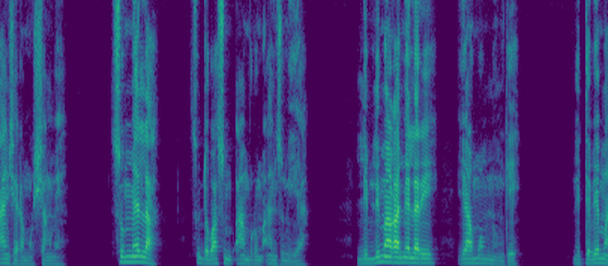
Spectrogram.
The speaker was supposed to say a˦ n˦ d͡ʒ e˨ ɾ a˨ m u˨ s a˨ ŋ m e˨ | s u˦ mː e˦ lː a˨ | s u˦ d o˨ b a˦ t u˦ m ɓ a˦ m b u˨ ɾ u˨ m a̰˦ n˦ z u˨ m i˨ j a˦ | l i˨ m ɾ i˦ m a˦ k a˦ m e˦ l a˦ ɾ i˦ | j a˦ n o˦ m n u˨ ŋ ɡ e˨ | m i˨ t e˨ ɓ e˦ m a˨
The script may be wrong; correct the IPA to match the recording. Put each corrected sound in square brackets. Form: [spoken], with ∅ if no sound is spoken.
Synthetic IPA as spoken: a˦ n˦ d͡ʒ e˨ ɾ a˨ m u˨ [ʃ] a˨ ŋ m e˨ | s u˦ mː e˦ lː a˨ | s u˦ d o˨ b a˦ [s] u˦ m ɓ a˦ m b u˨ ɾ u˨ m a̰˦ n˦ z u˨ m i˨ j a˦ | l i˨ m [l] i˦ m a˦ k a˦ m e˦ l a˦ ɾ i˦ | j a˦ [m] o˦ m n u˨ ŋ ɡ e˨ | [n] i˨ t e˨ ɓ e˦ m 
